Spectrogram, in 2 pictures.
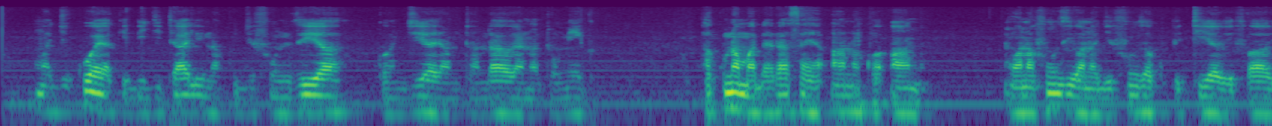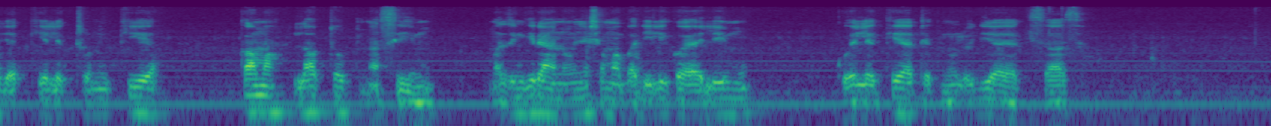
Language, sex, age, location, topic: Swahili, male, 18-24, Nairobi, education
